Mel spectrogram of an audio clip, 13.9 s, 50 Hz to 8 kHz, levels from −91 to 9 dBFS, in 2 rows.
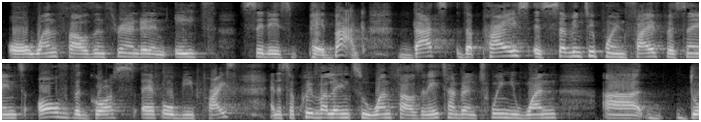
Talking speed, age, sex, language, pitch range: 85 wpm, 40-59, female, English, 170-205 Hz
